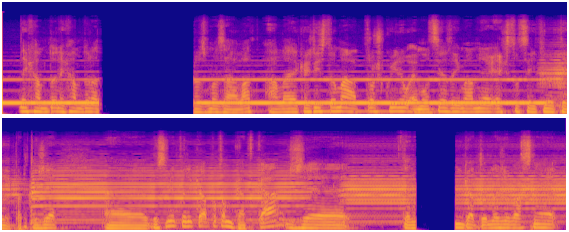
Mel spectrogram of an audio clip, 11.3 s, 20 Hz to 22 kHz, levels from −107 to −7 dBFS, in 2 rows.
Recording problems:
garbled, watery; slightly; nothing above 11 kHz
squashed, flat; somewhat
background music; very loud; throughout; 1 dB above the speech
audio cutting out; at 1 s for 1 s and at 10 s

